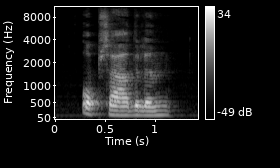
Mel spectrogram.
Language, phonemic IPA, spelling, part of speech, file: Dutch, /ˈɔpˌzaː.də.lə(n)/, opzadelen, verb, Nl-opzadelen.ogg
- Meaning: 1. to saddle up 2. burden with, force (a problem) on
